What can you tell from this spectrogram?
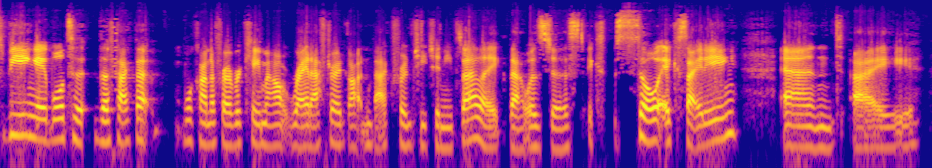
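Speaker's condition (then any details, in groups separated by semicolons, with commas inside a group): No condition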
